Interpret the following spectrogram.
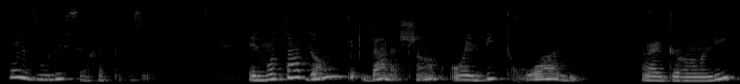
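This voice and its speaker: Woman storyteller, gravelly and dark-toned, lively sing-song reading, roomy echo. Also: a little high. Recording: echoey room.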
